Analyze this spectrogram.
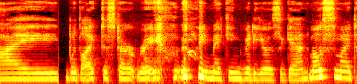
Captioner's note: laughs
